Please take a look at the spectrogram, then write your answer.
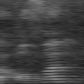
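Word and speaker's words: often: मैंने बोला ऑफन, उसको ऑफन लिख लीजिए, बिकॉज टी साइलेंट है।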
